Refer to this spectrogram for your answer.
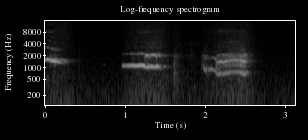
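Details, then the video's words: Rhodesian Ridgeback puppies three hours old, newborn and resting beside their mother indoors, giving three drawn-out high squealing whines, the middle and last ones wavering, each lasting about half a second with short quiet gaps between. "Rhodesian Ridgeback Puppies Day 1 - 3 hrs"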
